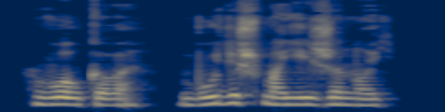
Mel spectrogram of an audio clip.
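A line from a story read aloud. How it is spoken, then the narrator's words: Hoarse but firm declaration. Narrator (Russian): Зайцев, севшим, но таким твердым голосом, решительно заявил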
